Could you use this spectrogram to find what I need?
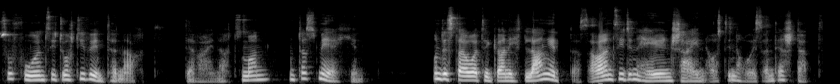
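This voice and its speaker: A woman speaks in a warm, gentle tone with vocal fry and very wide pitch swings. The sound is dry and close, with no echo. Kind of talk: storytelling, reading a fairy tale aloud. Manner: warm, gentle, unhurried narration.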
